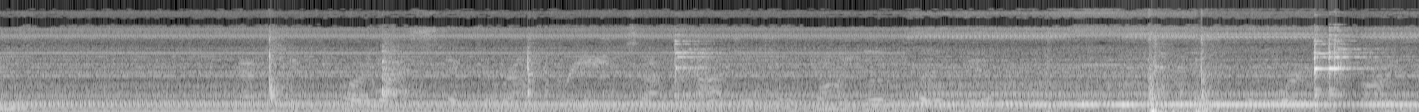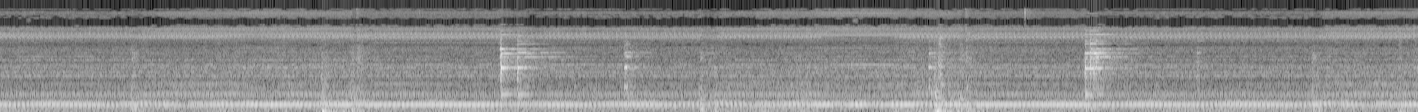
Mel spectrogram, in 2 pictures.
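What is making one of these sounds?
An ironworker machine hums steadily.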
